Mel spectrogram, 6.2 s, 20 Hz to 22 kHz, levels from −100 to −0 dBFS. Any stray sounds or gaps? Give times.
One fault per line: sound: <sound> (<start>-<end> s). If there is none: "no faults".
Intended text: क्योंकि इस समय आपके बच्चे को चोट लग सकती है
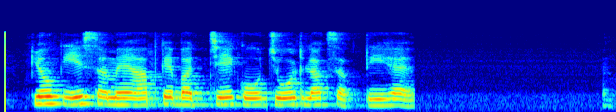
no faults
